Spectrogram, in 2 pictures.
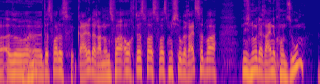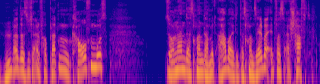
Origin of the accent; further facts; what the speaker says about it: Hattersheim am Main, Hesse, Germany; also born or lived in Hofheim am Taunus; Nee, ich bin aus Hattersheim-Okriftel, das ist so ein kleines Kaff im Main-Taunus-Kreis. Mhm. Und geboren bin ich in Hofheim.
